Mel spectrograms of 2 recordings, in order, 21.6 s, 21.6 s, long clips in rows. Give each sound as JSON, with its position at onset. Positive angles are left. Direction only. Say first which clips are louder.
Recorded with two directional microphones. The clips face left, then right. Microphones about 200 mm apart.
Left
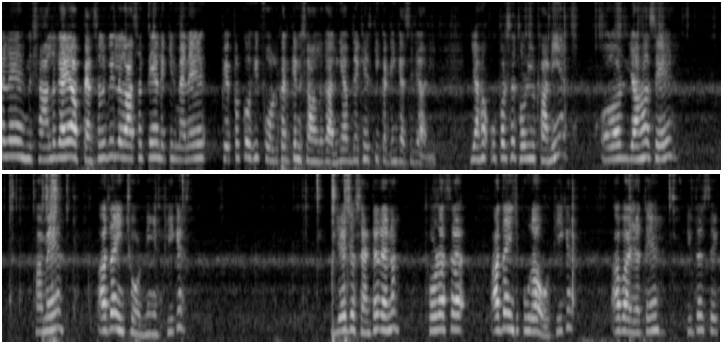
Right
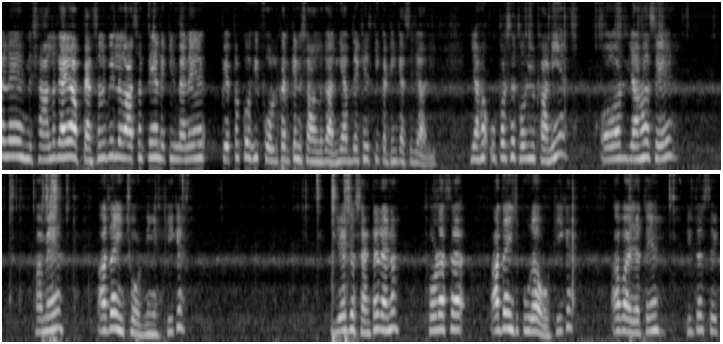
{"t": 0.0, "sound": "speech", "louder": "right 5 dB", "side_deg": -40}
{"t": 11.3, "sound": "speech", "louder": "right 5 dB", "side_deg": -40}
{"t": 15.8, "sound": "speech", "louder": "right 3 dB", "side_deg": -45}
